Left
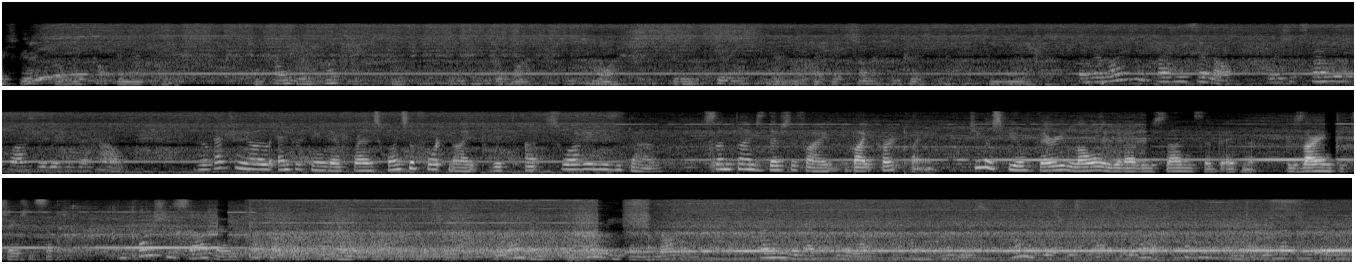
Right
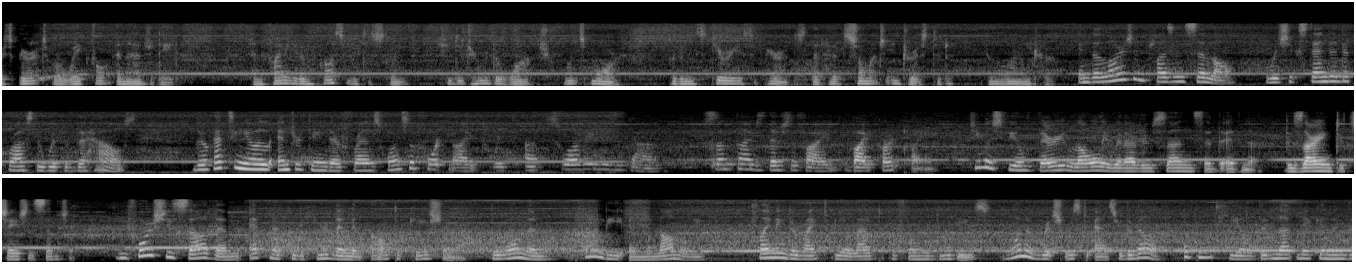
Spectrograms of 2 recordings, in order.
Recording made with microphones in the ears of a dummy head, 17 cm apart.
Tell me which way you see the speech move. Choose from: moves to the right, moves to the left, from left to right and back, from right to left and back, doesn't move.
from right to left and back.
